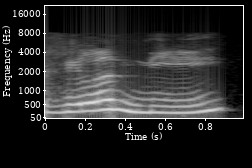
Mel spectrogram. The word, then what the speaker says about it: Vilani: Vilani. Meu nome gera muita polêmica, é Vilani. É Vilani? É Vilani. Muito chique.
